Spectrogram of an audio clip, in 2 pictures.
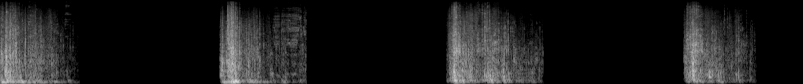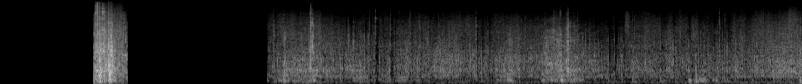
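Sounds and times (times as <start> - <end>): armoured footsteps: 10.7 - 16.0
gritty scuffing: 10.7 - 16.0.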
